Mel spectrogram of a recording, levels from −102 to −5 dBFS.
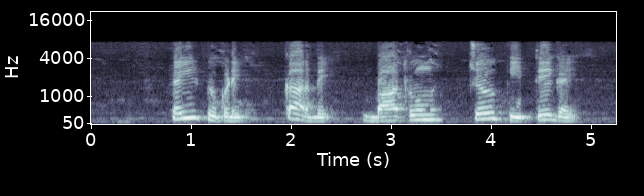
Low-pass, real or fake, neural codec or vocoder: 7.2 kHz; real; none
